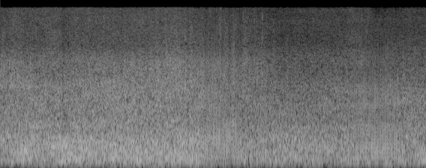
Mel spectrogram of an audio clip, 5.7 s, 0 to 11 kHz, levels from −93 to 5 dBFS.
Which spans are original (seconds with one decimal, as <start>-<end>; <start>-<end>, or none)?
0.0-2.7; 3.2-4.7; 5.3-5.7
